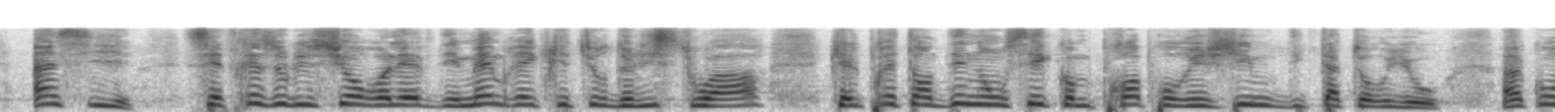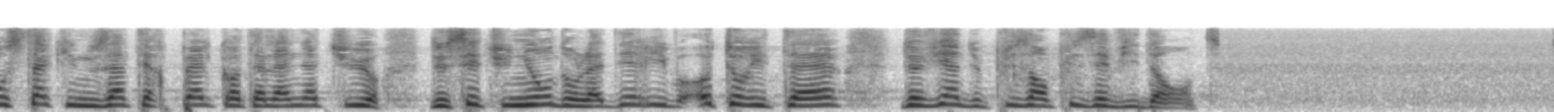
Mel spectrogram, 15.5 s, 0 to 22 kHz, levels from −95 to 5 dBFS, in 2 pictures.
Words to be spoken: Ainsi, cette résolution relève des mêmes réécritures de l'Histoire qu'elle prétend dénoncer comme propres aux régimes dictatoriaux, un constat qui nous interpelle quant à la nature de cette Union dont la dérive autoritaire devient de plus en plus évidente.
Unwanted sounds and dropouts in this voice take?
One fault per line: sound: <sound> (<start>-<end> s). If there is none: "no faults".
no faults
